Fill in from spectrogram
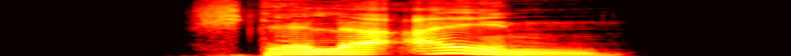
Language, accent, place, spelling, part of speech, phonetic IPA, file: German, Germany, Berlin, stelle ein, verb, [ˌʃtɛlə ˈaɪ̯n], De-stelle ein.ogg
- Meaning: inflection of einstellen: 1. first-person singular present 2. first/third-person singular subjunctive I 3. singular imperative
